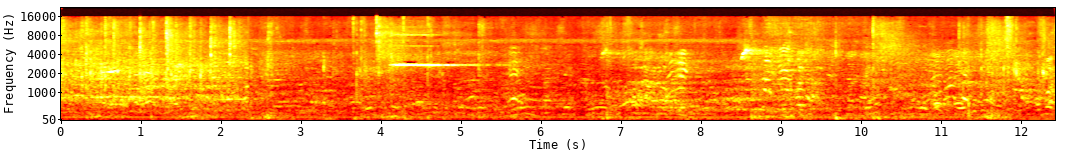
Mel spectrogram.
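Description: Boys' voices calling and shouting across an outdoor football pitch during play, with a few sharp thuds of the ball being kicked and a steady low hum underneath. About four seconds in, a single high steady whistle-like tone sounds for about a second and a half.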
